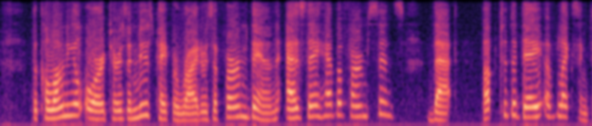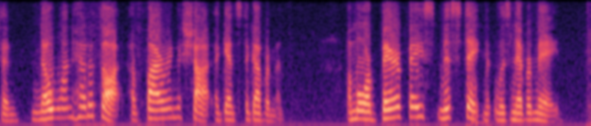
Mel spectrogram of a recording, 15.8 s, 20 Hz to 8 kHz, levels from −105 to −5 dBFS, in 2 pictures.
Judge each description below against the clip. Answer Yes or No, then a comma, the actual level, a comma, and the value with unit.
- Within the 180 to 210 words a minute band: No, average, 150 wpm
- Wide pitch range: Yes, wide, 6.0 semitones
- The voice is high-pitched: Yes, high, 205 Hz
